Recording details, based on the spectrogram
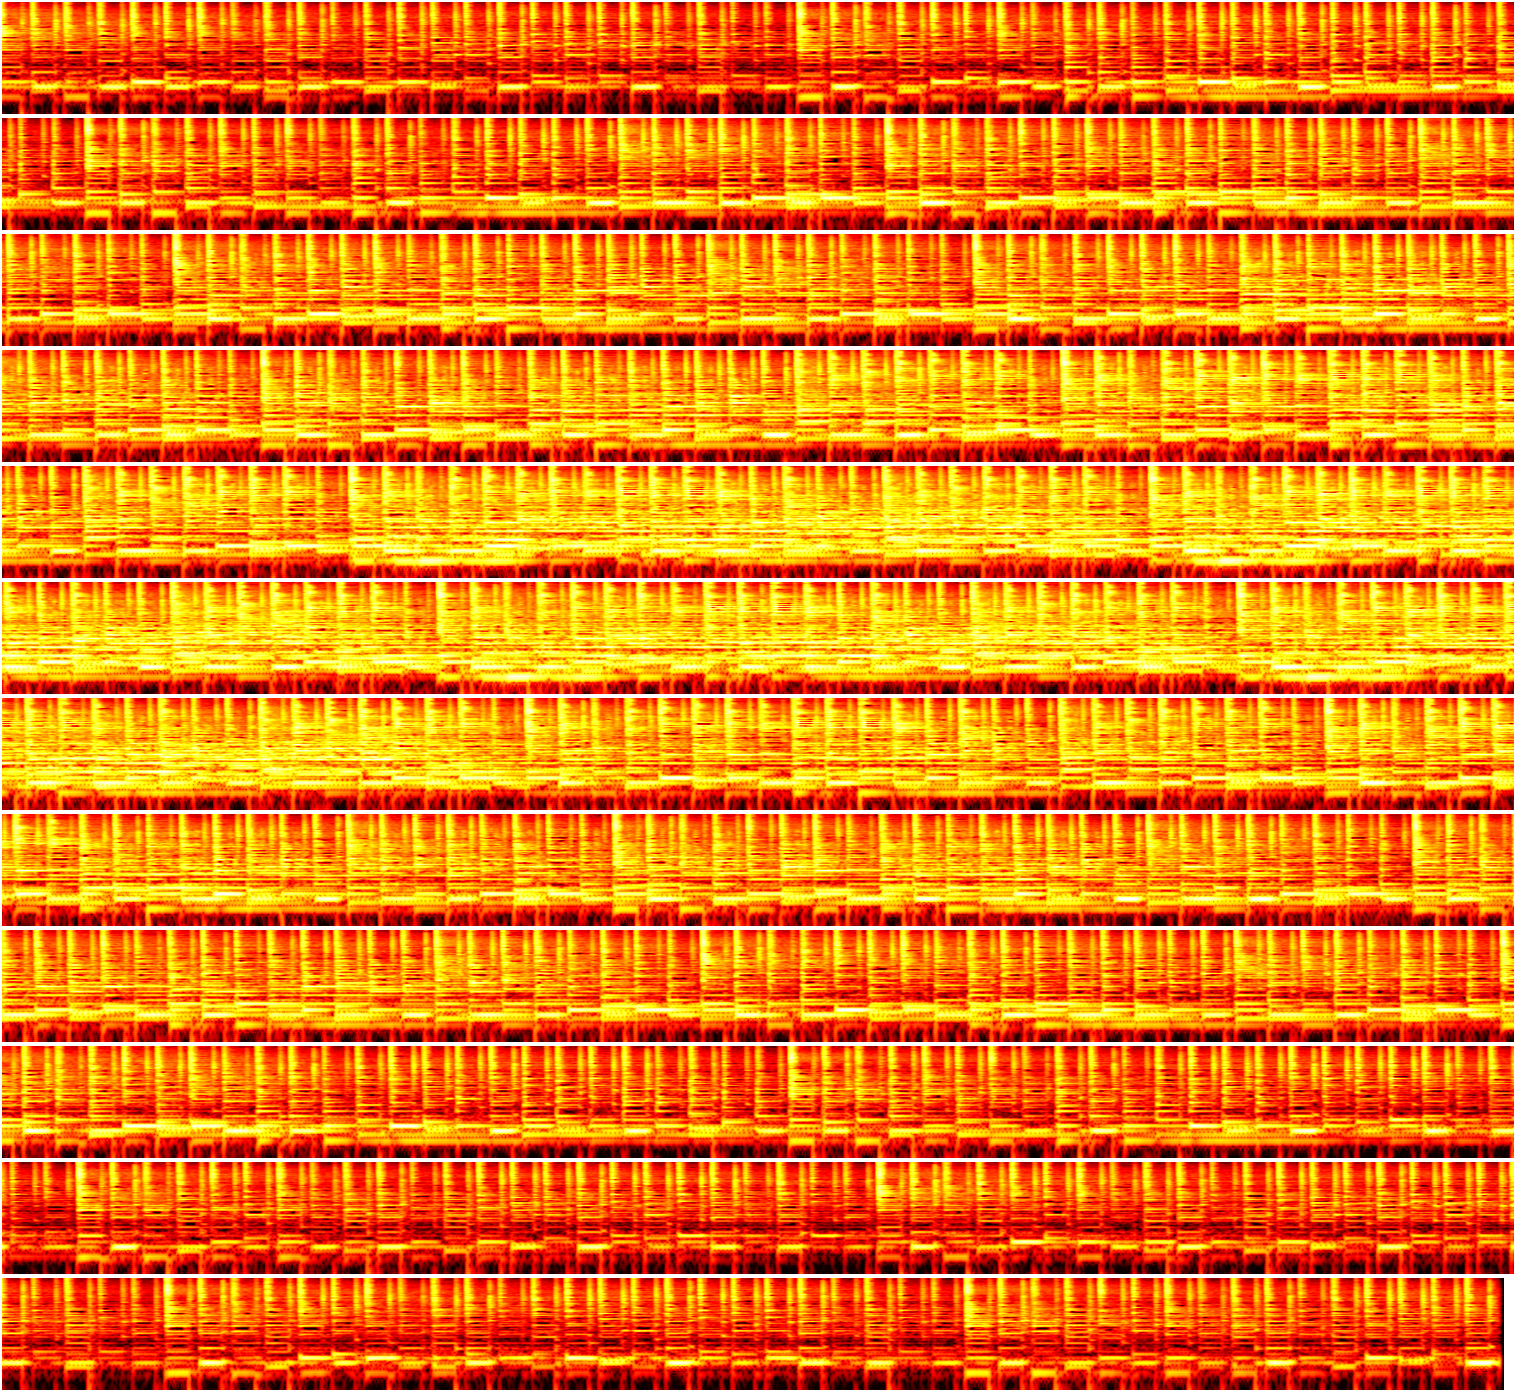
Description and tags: I'm so plucked
Sampled plucked instruments combined in my music software for a song I was writing.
